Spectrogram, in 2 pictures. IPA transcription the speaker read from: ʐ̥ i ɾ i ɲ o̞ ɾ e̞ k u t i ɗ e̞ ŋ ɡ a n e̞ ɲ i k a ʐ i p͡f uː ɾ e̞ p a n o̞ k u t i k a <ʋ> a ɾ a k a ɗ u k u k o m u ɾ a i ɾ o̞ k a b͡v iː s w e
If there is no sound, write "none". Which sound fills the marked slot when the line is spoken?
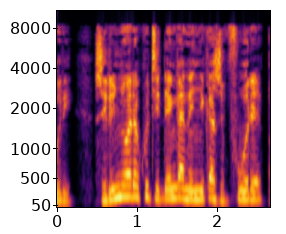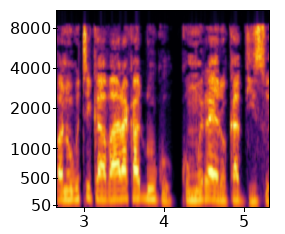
ʋ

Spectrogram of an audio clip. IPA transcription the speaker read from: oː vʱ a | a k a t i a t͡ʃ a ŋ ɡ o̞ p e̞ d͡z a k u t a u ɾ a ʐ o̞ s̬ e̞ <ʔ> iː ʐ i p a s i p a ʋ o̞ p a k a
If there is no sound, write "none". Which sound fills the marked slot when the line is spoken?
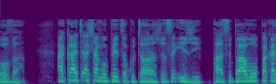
ʔ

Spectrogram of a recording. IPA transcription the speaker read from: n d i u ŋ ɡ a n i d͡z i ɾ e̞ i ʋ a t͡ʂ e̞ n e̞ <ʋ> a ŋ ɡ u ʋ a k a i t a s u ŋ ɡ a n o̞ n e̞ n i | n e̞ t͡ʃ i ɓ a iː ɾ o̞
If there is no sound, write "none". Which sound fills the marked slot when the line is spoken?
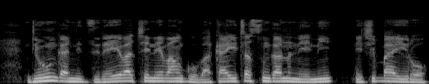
ʋ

